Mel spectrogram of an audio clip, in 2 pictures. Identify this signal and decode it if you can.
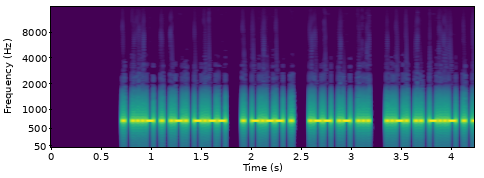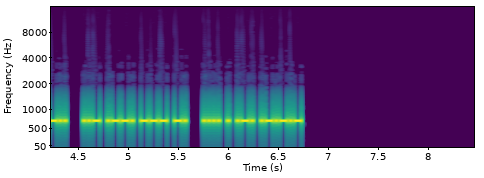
Morse code, heard as a keyed tone, about 50 wpm, 700 Hz. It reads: EVERY EYE WAS FIXED UPON HER.
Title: Sentences from Top 1100 Words 50wpm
